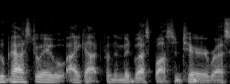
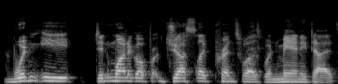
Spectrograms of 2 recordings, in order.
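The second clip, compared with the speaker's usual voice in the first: ordinary talk, nothing marked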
